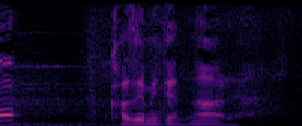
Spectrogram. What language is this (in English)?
Japanese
